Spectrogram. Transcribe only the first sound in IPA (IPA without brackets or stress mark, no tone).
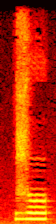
ʑ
